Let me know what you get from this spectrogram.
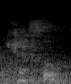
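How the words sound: The word is said in a northern English accent. "people talk about the castle"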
